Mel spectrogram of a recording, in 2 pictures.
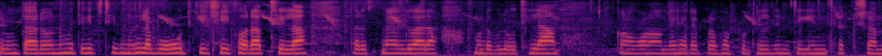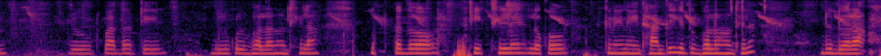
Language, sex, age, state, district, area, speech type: Odia, female, 30-45, Odisha, Koraput, urban, spontaneous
